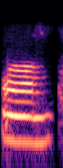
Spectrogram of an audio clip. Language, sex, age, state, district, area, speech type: Assamese, female, 45-60, Assam, Majuli, rural, conversation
